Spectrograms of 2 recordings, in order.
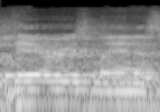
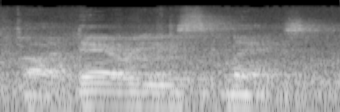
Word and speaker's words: Dadrius Lanus: So it's Dadrius Lanus. Oftentimes people see the extra D in the name, they, you know, they call it Dadrius, but yes, it is correctly pronounced. Dadrius Lanus.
